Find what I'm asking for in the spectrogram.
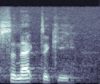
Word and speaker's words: synecdoche: And yes, you heard me right, synecdoche. I will spell that for you. S-Y-N-E-C-D-O-C-H-E. S-Y-N-E-C-D-O-C-H-E, synecdoche.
